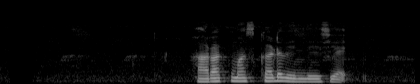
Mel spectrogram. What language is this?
Sinhala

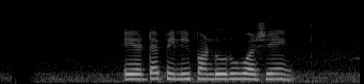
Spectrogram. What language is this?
Sinhala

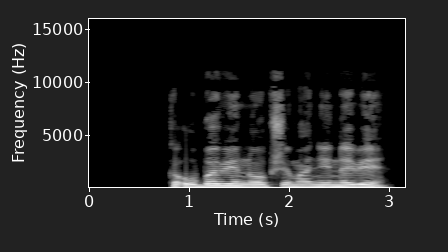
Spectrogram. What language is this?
Pashto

